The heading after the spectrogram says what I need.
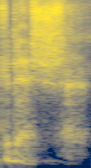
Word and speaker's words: Kadesh: All right, let's talk about Kadesh. These are the hieroglyphs for it with the determinative for the hill countries or a foreign land. So kadesh is how we would generally pronounce it in Egyptological pronunciation for the the Hetites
